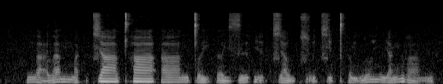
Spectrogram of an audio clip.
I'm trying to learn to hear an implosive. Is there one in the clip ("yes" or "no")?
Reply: no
